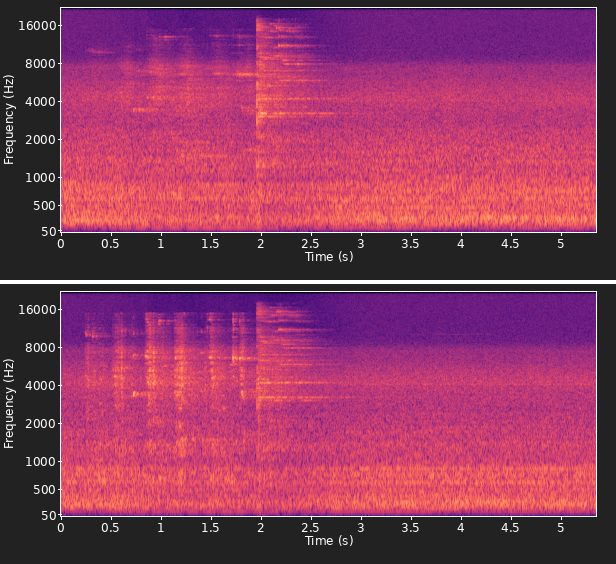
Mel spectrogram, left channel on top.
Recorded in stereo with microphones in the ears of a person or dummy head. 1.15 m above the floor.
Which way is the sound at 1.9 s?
25° left (ahead or behind).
